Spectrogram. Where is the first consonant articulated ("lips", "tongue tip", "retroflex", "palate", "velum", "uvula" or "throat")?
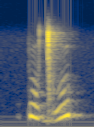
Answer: lips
